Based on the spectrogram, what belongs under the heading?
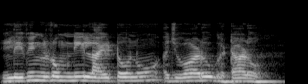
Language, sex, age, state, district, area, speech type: Gujarati, male, 18-30, Gujarat, Ahmedabad, urban, read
